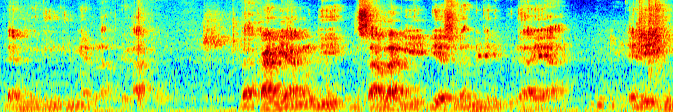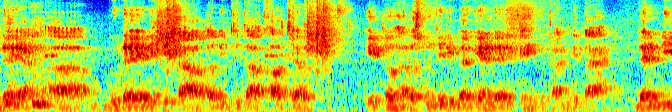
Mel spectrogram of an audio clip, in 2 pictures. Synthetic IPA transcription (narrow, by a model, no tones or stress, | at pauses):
danwidiŋdiniadala̰hpɾila̰ku | bahkanjaŋləbɪhbəsarlaɡidiasudahməɲd͡ʒadibudaja | d͡ʒadibudajaəbudajadid͡ʒit̪alat̪awdid͡ʒit̪alkʰalt͡ʃər | it̪uɦaɾʊsməɲd͡ʒadibaɡiandaɾikəɦidupankit̪a | dandi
